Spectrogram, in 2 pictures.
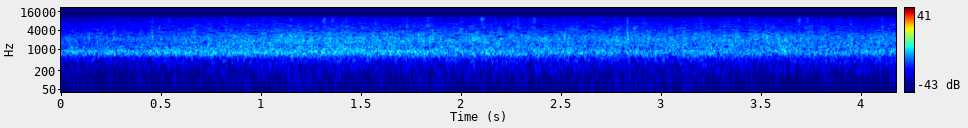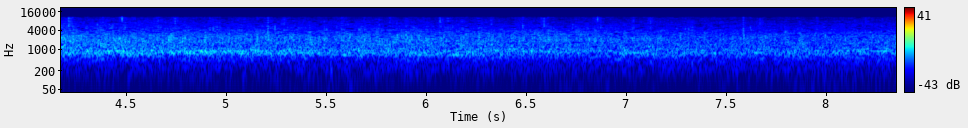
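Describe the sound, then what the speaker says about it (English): A cricket crowd at an India versus Bangladesh Test match applauds a six and a batsman's fifty, a dense, steady roar of clapping that holds at full volume for several seconds, with no one speaking. "The crowd applaud."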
